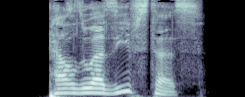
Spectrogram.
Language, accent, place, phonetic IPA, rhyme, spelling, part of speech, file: German, Germany, Berlin, [pɛʁzu̯aˈziːfstəs], -iːfstəs, persuasivstes, adjective, De-persuasivstes.ogg
- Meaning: strong/mixed nominative/accusative neuter singular superlative degree of persuasiv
